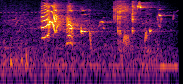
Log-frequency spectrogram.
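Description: Crested oropendola giving a quick run of harsh, gurgling and squawking notes with liquid upward sweeps, lasting under two seconds against a quiet background.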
